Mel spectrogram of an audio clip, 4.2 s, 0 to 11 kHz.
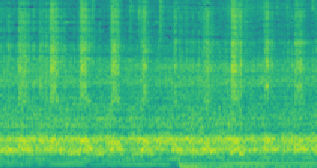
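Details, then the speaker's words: Fetal heartbeat amplified outdoors: rapid, rhythmic whooshing pulses about 150 a minute over a steady drone; fetal heartbeat. "let's hope the tds and senators in the door who think it's okay to kill the little baby whose heart you're going to hear can hear this sound as well"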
